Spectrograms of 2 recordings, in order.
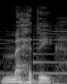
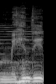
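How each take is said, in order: First: No nasal 'n' sound comes before the 'd'. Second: A nasal 'n' sound comes before the 'd'. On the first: The speaker calls it right. "नून नहीं है" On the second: The speaker calls it wrong. "मेहंदी नहीं"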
